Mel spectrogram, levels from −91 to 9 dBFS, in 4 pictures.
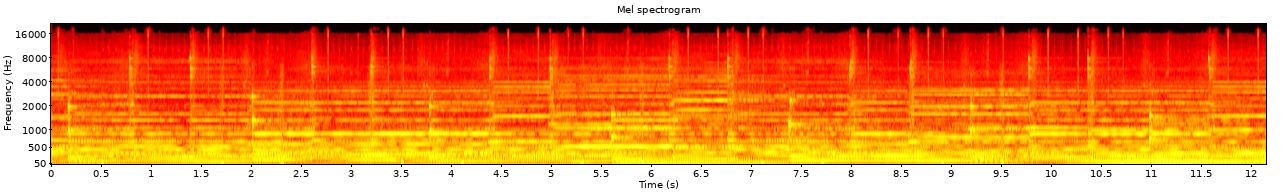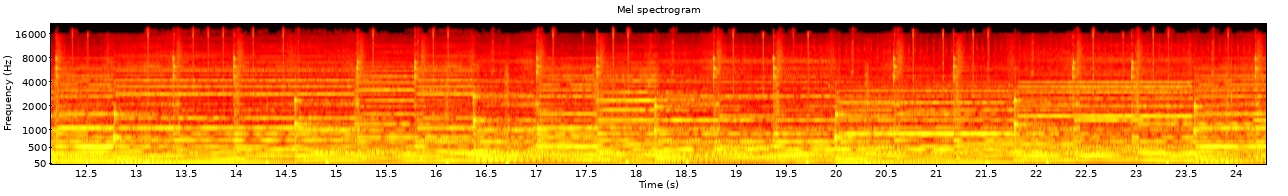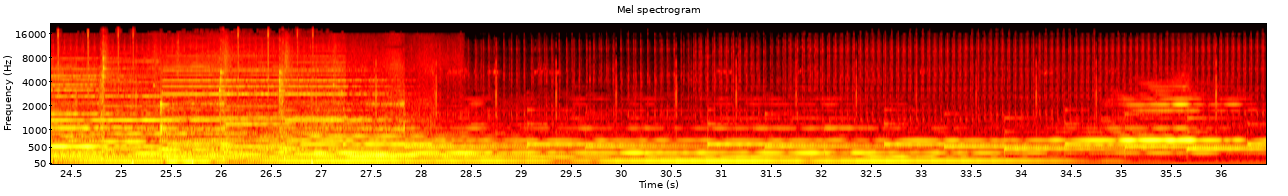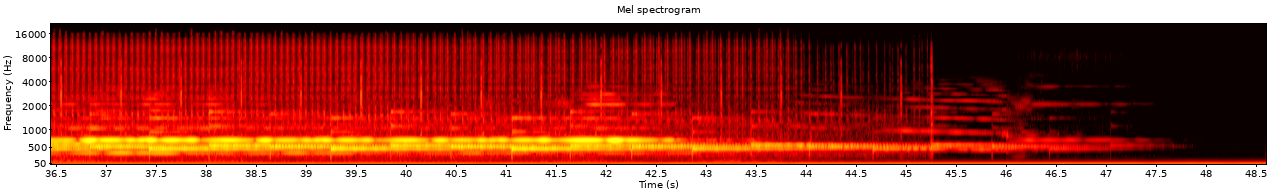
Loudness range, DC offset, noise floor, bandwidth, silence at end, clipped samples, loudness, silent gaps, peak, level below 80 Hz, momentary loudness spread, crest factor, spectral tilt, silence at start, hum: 8 LU; 0.8%; -70 dBFS; 19 kHz; 3.3 s; under 0.1%; -15 LUFS; none; -2 dBFS; -32 dBFS; 10 LU; 14 dB; -4.5 dB/octave; 0 s; none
